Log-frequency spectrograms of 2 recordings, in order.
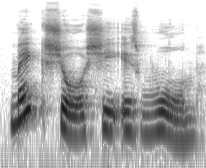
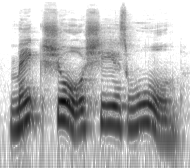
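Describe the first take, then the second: First: The words are said separately, without linking sounds. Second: The words run together with a linking sound. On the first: "without linking" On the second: "with the linking"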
